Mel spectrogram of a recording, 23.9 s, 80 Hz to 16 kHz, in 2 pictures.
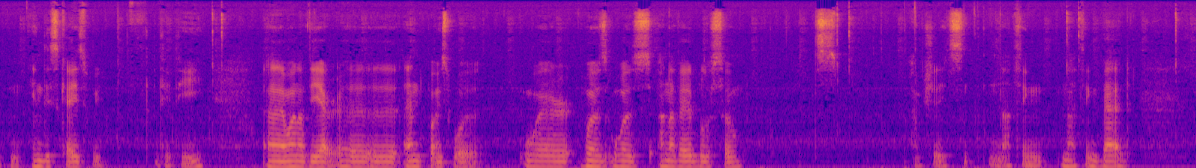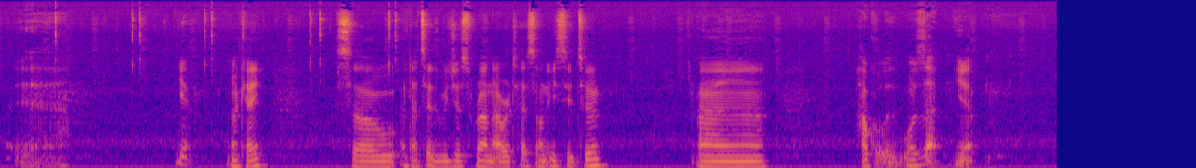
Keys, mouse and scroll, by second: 2.2 click, 7.1-7.9 scroll up 2, 8.4 click, 9.1 ctrl+w, 9.7 ctrl+q, 11.8 click, 13.3 click, 14.0 click, 15.1-16.6 scroll up 3.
